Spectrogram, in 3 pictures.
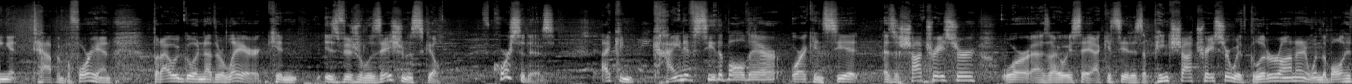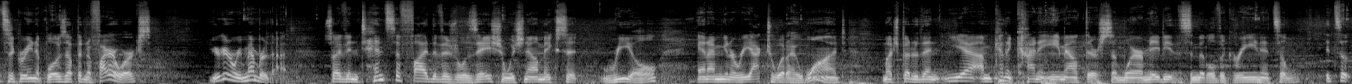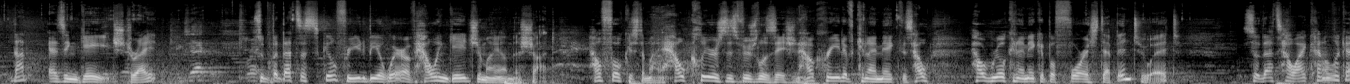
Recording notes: Live at the PGA Show.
